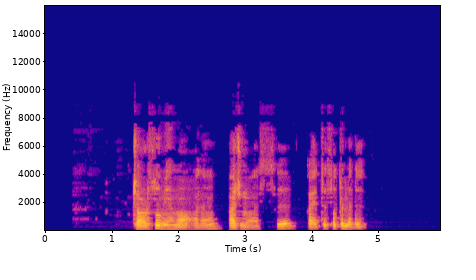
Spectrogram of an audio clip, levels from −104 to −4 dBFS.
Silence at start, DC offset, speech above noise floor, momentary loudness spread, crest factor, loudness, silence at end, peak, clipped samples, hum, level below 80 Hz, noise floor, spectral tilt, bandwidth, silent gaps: 1.3 s; under 0.1%; over 69 dB; 10 LU; 22 dB; -22 LUFS; 1.15 s; -2 dBFS; under 0.1%; none; -76 dBFS; under -90 dBFS; -4 dB/octave; 8 kHz; none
